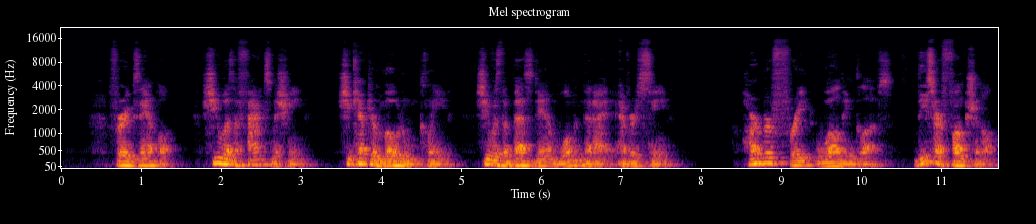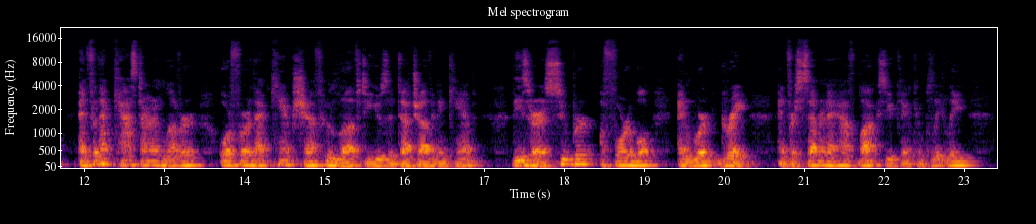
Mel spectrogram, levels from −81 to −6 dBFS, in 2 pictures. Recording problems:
off-mic speech; far
room echo; very slight; dies away in 0.3 s

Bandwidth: 15.5 kHz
